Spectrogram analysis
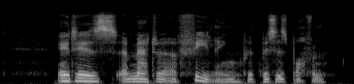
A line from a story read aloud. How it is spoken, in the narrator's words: said Rokesmith gently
